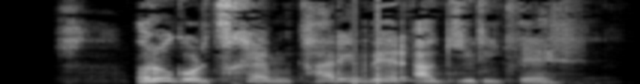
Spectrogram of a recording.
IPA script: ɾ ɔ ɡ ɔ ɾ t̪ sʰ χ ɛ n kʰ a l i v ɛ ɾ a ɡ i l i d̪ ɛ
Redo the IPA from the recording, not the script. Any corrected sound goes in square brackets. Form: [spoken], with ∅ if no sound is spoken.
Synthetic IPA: ɾ ɔ ɡ ɔ ɾ t̪ sʰ χ ɛ [m] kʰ a [ɾ] i v ɛ ɾ a ɡ i [ɾ] i d̪ ɛ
